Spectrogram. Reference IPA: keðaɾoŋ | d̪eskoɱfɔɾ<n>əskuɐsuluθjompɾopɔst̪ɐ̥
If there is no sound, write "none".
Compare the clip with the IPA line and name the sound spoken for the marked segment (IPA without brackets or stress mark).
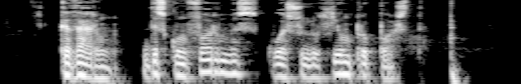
m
